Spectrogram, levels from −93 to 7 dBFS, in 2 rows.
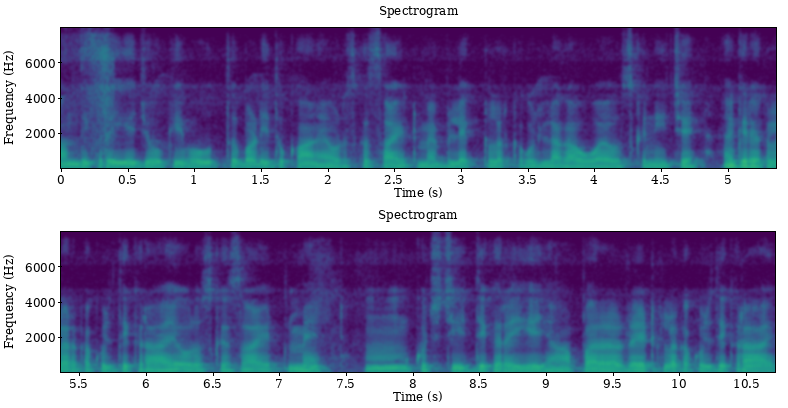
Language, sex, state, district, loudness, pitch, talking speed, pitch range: Hindi, male, Bihar, Begusarai, -34 LUFS, 125 Hz, 270 wpm, 120-125 Hz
